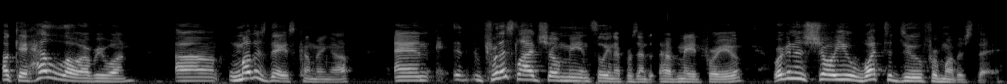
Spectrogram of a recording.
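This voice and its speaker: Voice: mid-range voice, big pitch swings, normal speed, dull audio. An improv presenter giving a mock-earnest slideshow talk with lots of stammering repeats.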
